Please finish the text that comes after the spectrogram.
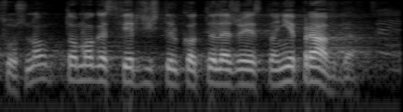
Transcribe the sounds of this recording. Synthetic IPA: t̪suʂnɔt̪ɔmɔɡɛst̪fʲjɛɾd͡ʑit͡ɕt̪ɘlkɔt̪ɘlɛʐɛjɛst̪ːɔɲɛpɾavd̪a

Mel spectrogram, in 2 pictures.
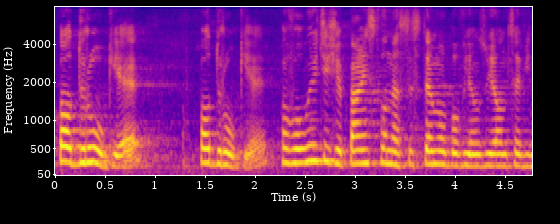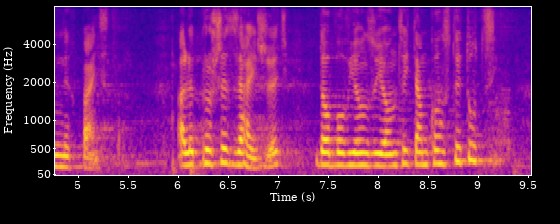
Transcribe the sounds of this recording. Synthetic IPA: pɔd̪ɾuɡʲɛ | pɔd̪ɾuɡʲɛ̰pɔvɔwujɛt͡ɕɛɕɛpaj̃st̪fɔnasɘst̪ɛmɘɔbɔvʲjɔ̃zujɔnt̪sɛvinːɘxpa̰j̃st̪fax | alɛpɾɔʂɛzajʐɛd͡ʑ | d̪ɔːbɔvʲjɔ̃zujɔnt̪sɛjt̪amkɔnst̪ɘt̪ut̪sʲji

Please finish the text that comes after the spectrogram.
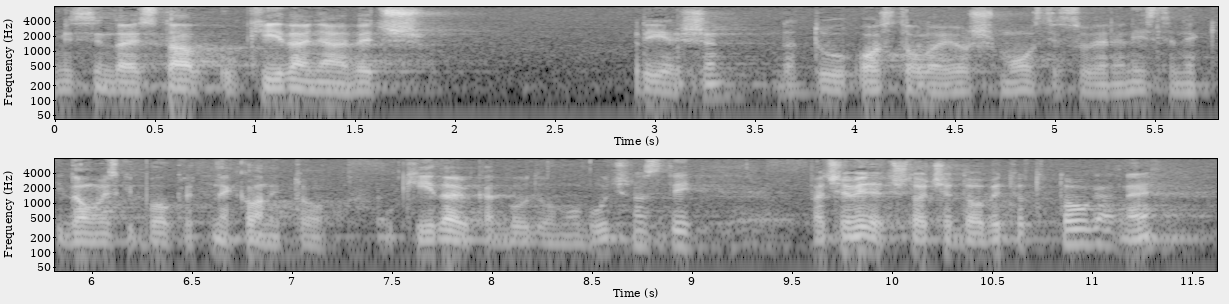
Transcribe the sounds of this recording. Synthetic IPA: mislimd̪aje̞st̪aʋṵkʰiːd̪aɲaʋe̞t͡ɕ | ɾjeːʃend̪at̪uːʔo̞st̪alˠojejo̞ʃmo̞ːst̪isuʋeɾenist̪inekid̪omoʋinskipo̞kɾet̪nekaonit̪o̞ukʰiːd̪ajukad̪bud̪uːmo̞ɡuːt͡ɕnost̪i | pat͡ɕeʋid̪jet̪ʃt̪o̞t͡ɕed̪o̞bit̪ʲod̪t̪o̞ɡane

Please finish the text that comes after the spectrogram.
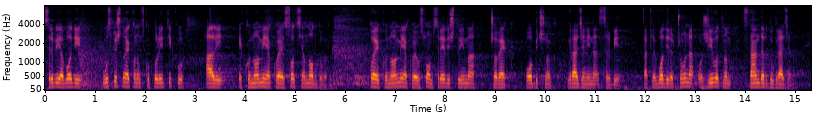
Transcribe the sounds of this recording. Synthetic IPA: sr̩bijaʋo̞d̪iuspje̞ʃnueko̞no̞mskupo̞lit̪iku | ali | eko̞no̞mijako̞jaje̞so̞t̪sialˠnoo̞d̪ɡo̞ʋoɾnat̪o̞jeːko̞no̞mijako̞jausʋo̞msɾe̞d̪iʃt̪uima | t͡ʃoʋeka | o̞bit͡ʃno̞ɡ | ɡɾad͡ʑaninasr̩bije | d̪̥akle̞ʋo̞d̪iɾat͡ʃuːnaʔoʒiʋo̞t̪no̞m | st̪and̪aɾd̪uɡɾad͡ʑana̰

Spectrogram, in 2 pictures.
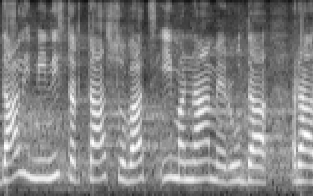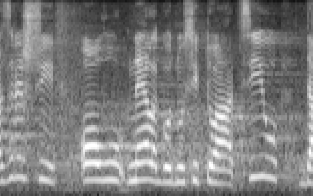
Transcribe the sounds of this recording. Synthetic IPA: d̪aliminist̪aɾt̪asoʋat̪simanaːmeɾud̪a | ɾazɾeʃi | o̞ʋunelaɡo̞d̪nusit̪uaːt̪siju | d̪

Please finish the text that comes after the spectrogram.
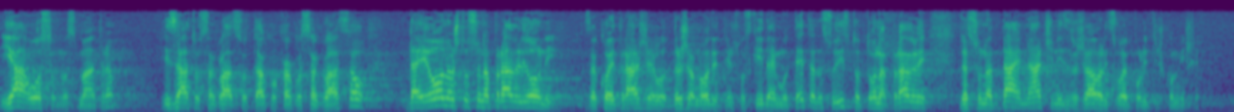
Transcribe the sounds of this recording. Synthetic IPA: jaːo̞sobnosmaːt̪ɾam | izat̪o̞samɡlˠasaot̪ako̞kakosamɡlˠasao | d̪ajeo̞no̞ʃt̪o̞sunapɾaʋilio̞nḭ | zako̞jet̪ɾaːʒiod̪r̩ʒaʋnoo̞d̪jet̪iʃt̪oskiːd̪aimut̪et̪ad̪asuist̪o̞t̪o̞ːnapɾaʋilid̪asunat̪aːjnaːt͡ʃinizɾaʒaːʋalisʋo̞jepo̞lit̪it͡ʃkomḭʃʎeɲe

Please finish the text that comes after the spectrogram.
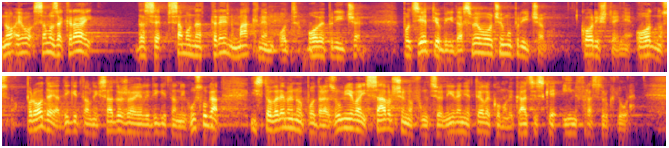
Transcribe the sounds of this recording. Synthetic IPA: no̞ʔe̞ʋo̞samo̞zakɾaːj | d̪ase̞samo̞nat̪ɾenmakne̞mo̞d̪o̞ʋe̞pɾiːt͡ʃe̞po̞t̪sje̞t̪io̞biɣd̪asʋe̞o̞ʋo̞ːt͡ʃe̞mupɾiːt͡ʃa̰mo | ko̞ɾiʃt̪ḛɲḛʔo̞d̪no̞sno̰pɾo̞d̪aja̰d̪iɡit̪alˠnixsad̪ɾ̩ʒajailid̪iɡit̪alˠnixuslˠuɡaist̪o̞ʋɾe̞me̞no̞po̞d̪ɾazumje̞ʋaisaʋr̩ʃe̞no̞fuŋk̚t̪sio̞niːɾaɲe̞t̪e̞le̞ko̞munikaːt̪siske̞infɾast̪ɾukt̪ṵːɾe̞

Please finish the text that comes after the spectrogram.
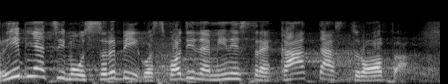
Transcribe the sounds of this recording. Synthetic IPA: ɾibɲat̪simausr̩biiɡo̞spo̞d̪ine̞minist̪ɾekat̪ast̪ɾoːfa̰

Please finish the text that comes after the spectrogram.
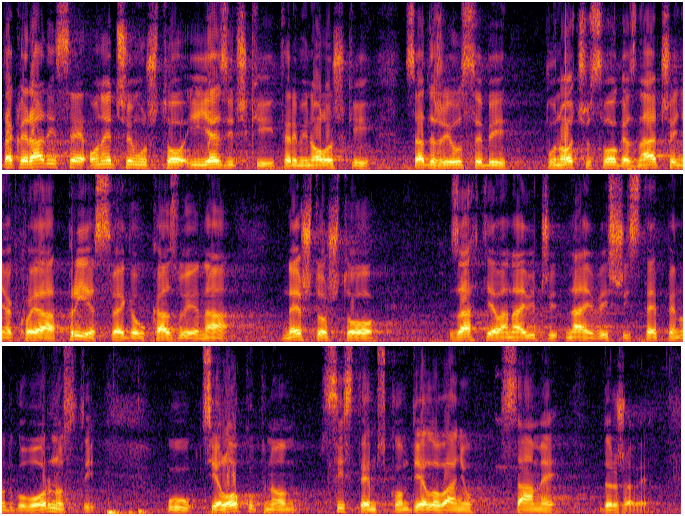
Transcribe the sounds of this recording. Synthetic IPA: d̪akle̞ɾaːd̪ise̞ʔo̞ne̞t͡ʃe̞muʃt̪o̞ʔije̞zit͡ʃkit̪e̞ɾmino̞lo̞ʃki | sad̪r̩ʒiuse̞bi | puno̞t͡ɕusʋo̞ːɡaznaːt͡ʃe̞ɲakʰo̞japɾije̞sʋe̞ɡaukazuje̞na | ne̞ʃt̪o̞ʃt̪o̞ | zaxt̪jeʋanajinajʋiʃist̪e̞pe̞no̞d̪ɡo̞ʋo̞ːɾno̞st̪ḭ | ut̪sje̞lo̞kupnoːm | sist̪e̞msko̞md̪je̞lo̞ʋaɲu | saːme̞ | d̪r̩ʒa̰ʋḛ

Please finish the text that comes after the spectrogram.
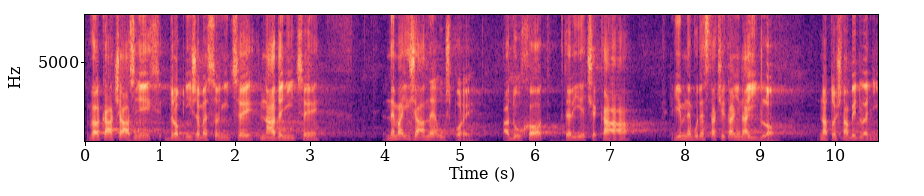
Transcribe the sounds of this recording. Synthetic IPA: vɛlkaːt͡ʃaːst̪ɲɪxd̪ɾo̞bɲiːrɛmɛsl̩ɲiːt͡sɪnaːdɛɲiːt͡sɪ | nɛmajiːʒaːdnɛːʔuːspo̞ɾɪ̰ | ʔaduːxo̞t̪kt̪ɛɾiːjɛt͡ʃɛka̰ː | jɪmnɛbudɛst̪at͡ʃɪt̪ʔaɲɪnajiːdlo̞̰ | nat̪o̞ʃnabɪdlɛɲḭː

